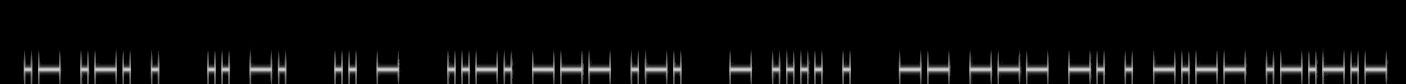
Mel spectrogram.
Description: Morse code, heard as a keyed tone, about 17 wpm, 700 Hz. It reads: ARE IN IT FOR THE MONEY.
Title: Sentences from Top 1300 Words 17wpm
